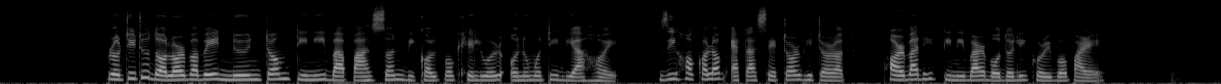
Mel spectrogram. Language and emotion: Assamese, neutral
